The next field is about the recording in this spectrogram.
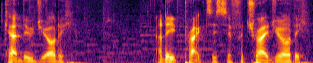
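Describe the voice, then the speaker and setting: A man's voice: on the low side, steady tone, normal speed, soft background music. Teasing British man running a game. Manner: teasing, sarcastic. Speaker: game master. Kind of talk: casual banter running a tabletop game.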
